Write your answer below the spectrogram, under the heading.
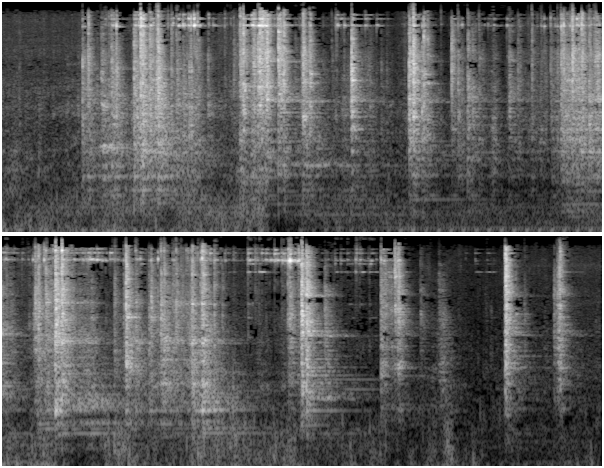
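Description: Rusty steel chain rattling and clanking against a metal tube livestock gate as the gate chain is worked loose, a busy run of clinks and knocks for most of the stretch, then a few separate clicks near the end.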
